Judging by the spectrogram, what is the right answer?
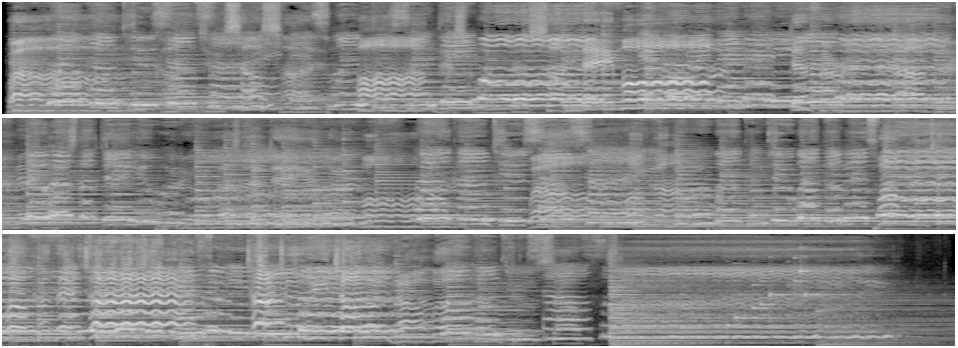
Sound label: Welcome Song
